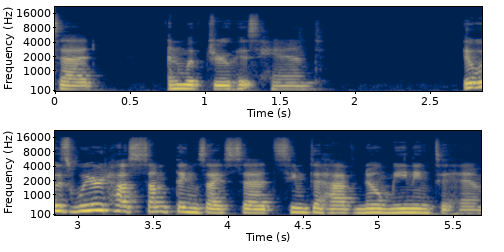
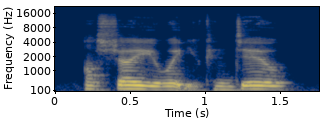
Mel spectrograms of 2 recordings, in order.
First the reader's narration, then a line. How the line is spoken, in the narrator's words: he said in the suave voice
